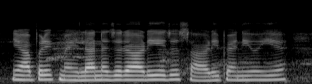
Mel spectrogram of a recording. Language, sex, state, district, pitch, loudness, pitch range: Hindi, female, Bihar, Saharsa, 210 Hz, -23 LUFS, 200-220 Hz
